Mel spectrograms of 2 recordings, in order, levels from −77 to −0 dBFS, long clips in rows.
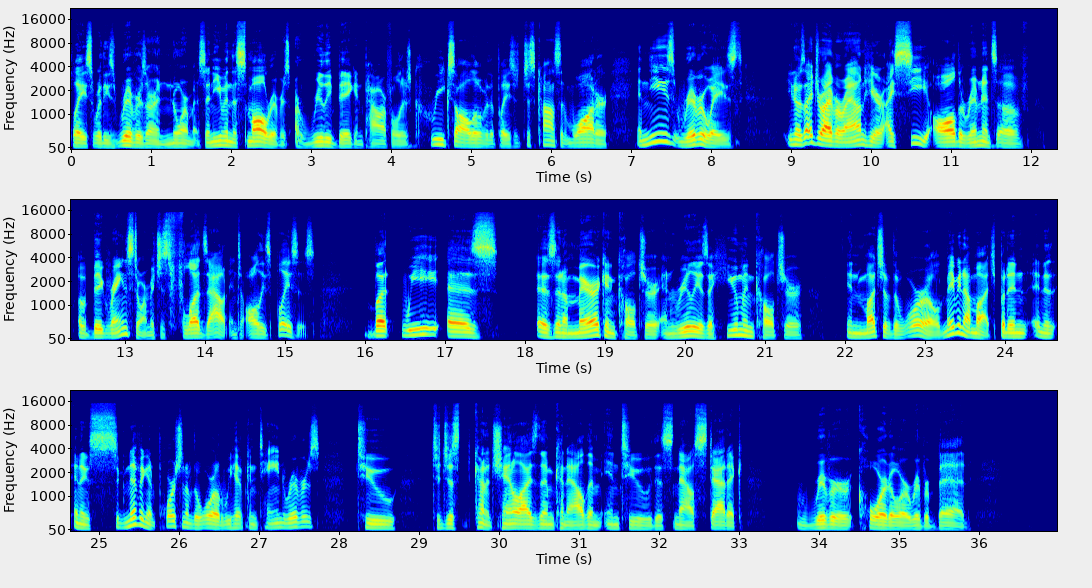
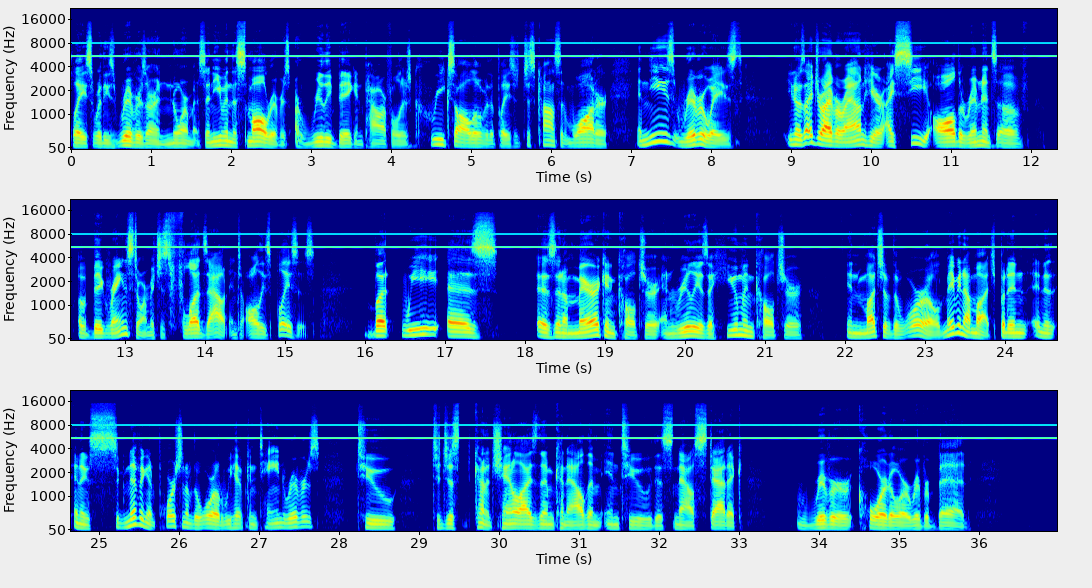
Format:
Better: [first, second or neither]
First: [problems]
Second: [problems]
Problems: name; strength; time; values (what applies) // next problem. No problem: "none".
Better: first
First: none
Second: high-pitched whine; loud; throughout; 5.5 kHz, 7 dB below the speech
